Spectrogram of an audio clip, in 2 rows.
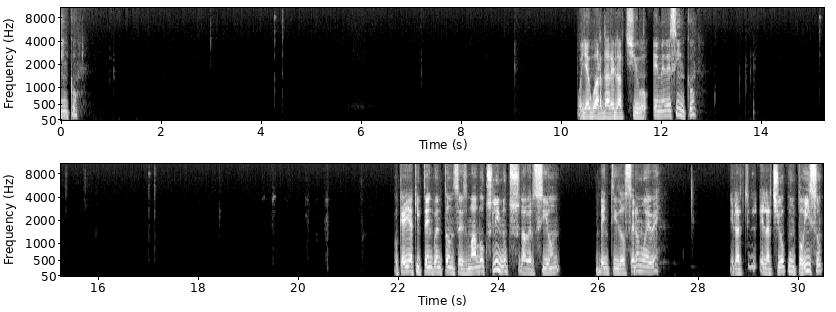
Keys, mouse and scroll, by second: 2.1-2.9 scroll down 2, 2.9-4.3 scroll up 2, 4.3 click, 11.6 click, 15.3 click, 17.4 click, 20.9-22.5 scroll down 2, 29.2 click.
